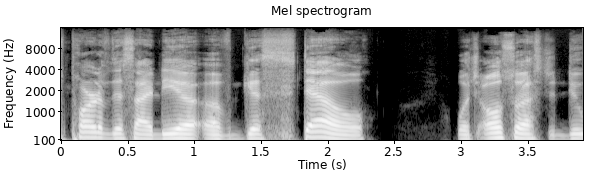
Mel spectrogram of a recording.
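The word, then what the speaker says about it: Gestell: But Gastel, right? And then like think of it, it sounds like skeleton, right? Gestel skeleton, right?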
